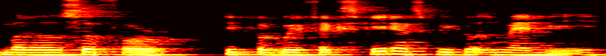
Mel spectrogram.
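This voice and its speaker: Audible room echo surrounds a man talking at a medium pitch and a moderate pace. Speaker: software developer. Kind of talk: tutorial. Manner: halting, many fillers.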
